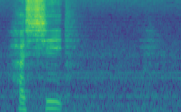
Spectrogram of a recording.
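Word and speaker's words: 橋: on the first Mora Hashi meaning Bridge with an accent on the second Mora has she meaning edge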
